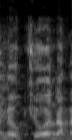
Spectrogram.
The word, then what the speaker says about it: Melchionna: Porque pronuncia Melchiona, mas escreve com CHI dois N's.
